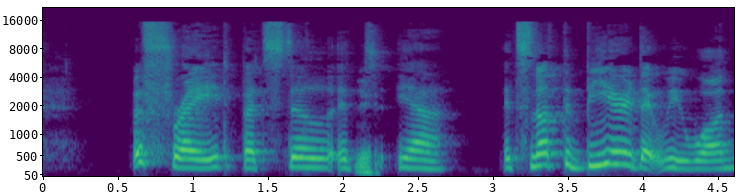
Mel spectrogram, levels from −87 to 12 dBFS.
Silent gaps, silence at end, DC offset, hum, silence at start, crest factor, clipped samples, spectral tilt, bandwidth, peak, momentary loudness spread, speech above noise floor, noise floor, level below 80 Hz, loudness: none; 0 s; under 0.1%; none; 0.6 s; 16 dB; under 0.1%; -4.5 dB/octave; 15.5 kHz; -6 dBFS; 9 LU; 40 dB; -61 dBFS; -68 dBFS; -21 LUFS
